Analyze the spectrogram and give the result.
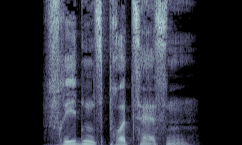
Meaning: dative plural of Friedensprozess
- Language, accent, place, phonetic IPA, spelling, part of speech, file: German, Germany, Berlin, [ˈfʁiːdn̩spʁoˌt͡sɛsn̩], Friedensprozessen, noun, De-Friedensprozessen.ogg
